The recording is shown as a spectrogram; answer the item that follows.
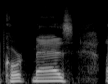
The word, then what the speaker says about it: Korkmaz: Korkmaz.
